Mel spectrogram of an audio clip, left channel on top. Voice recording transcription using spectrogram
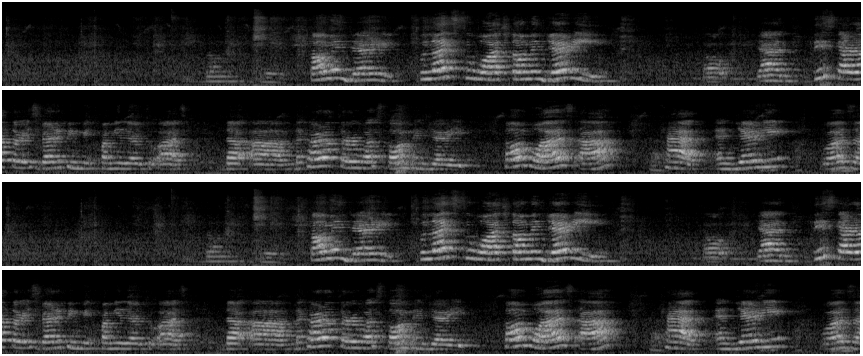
Tom and Jerry. Who likes to watch Tom and Jerry? Oh, yeah. This character is very familiar to us. The character was Tom and Jerry. Tom was a cat and Jerry was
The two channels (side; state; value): both; normal; correlation 0.84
